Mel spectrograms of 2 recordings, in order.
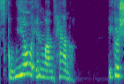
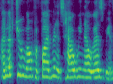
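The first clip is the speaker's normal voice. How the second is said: ordinary delivery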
